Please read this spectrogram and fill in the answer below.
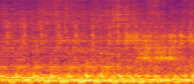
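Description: Live heavy metal band playing loudly and without a break: distorted electric guitar over a drum kit.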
